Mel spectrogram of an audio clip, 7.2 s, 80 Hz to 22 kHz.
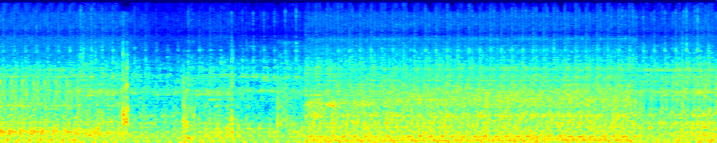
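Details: Kawasaki KVF 750 Brute Force ATV V-twin: light fast ticking over an uneven idle, following engine speed, from the top end of the engine, cause unknown; top-end ticking.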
